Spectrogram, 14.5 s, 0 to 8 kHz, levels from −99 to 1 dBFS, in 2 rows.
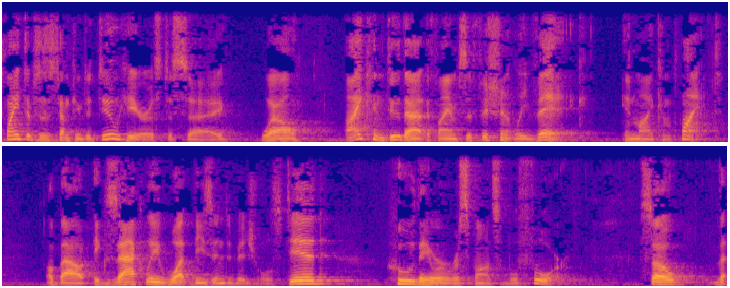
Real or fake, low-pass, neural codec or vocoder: real; 7.2 kHz; none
